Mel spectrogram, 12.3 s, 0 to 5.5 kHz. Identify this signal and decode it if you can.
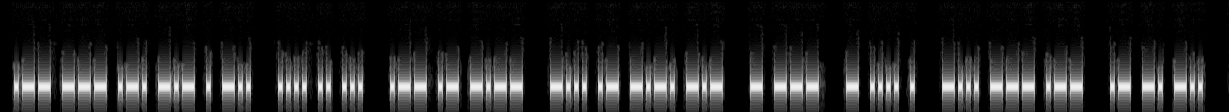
Morse code, heard as a keyed tone, about 30 wpm, 600 Hz. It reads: WORKED HIS WAY BACK TO THE BOW AND
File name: the old man and the sea / the old man and the sea 1 30wpm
